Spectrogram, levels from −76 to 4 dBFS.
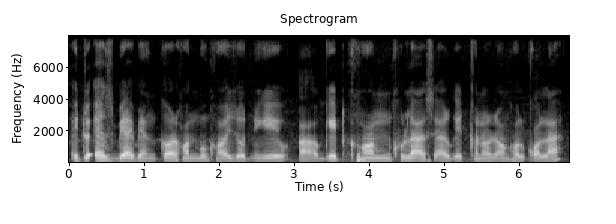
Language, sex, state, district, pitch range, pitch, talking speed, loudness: Assamese, male, Assam, Kamrup Metropolitan, 135-150 Hz, 145 Hz, 150 wpm, -17 LUFS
